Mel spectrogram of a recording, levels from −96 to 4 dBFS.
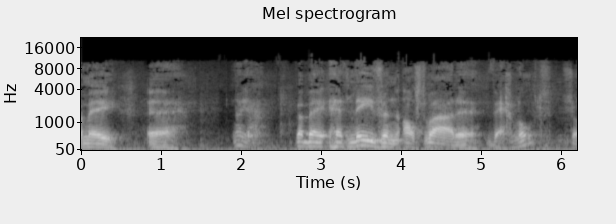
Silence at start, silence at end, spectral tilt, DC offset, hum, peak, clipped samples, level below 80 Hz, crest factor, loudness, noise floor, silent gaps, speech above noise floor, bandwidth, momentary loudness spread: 0 s; 0 s; -5 dB/octave; under 0.1%; none; -6 dBFS; under 0.1%; -44 dBFS; 18 dB; -24 LUFS; -47 dBFS; none; 24 dB; 13 kHz; 16 LU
